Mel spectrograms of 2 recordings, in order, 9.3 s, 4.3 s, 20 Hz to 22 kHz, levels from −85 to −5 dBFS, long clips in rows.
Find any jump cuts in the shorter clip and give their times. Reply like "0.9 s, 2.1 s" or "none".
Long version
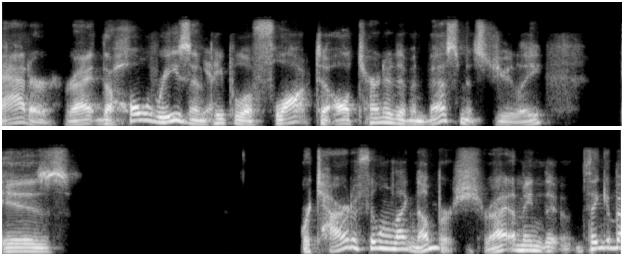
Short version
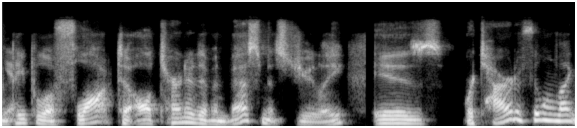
2.6 s, 3.3 s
